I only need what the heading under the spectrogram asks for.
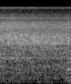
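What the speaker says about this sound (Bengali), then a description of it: "সাদা জিরে ফোড়ন দিলাম।" Cumin seeds spluttering in hot oil in a kadai, a loud close continuous hiss and sizzle lasting under a second.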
